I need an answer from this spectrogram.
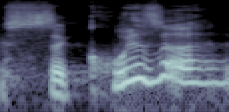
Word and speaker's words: Cillizza: Cillizza, is that how I pronounce it there? Tell me a little bit about what that is. Perfectly pronounced.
